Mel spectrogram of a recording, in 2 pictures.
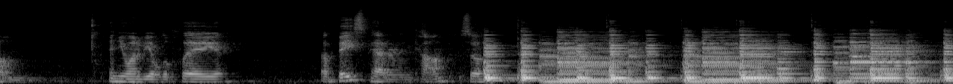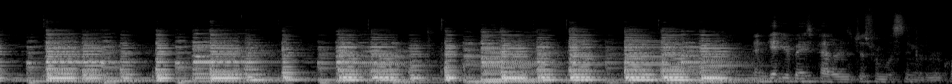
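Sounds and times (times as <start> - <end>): bossa nova on piano: 4.8 - 17.2.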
